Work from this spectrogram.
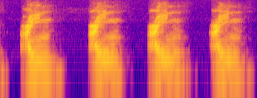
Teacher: আইন হরফের উচ্চারণ হচ্ছে আমাদের এই যে কন্ঠনালীর মাঝ বরাবর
